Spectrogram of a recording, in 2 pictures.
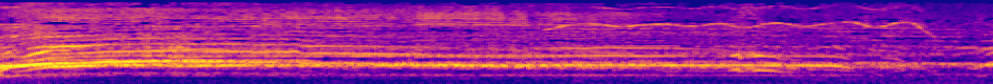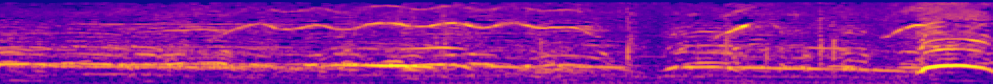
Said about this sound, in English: This is in a cobalt mine in the Congo. They had a little cave-in, you know. Apparently a pretty common occurrence down there because I found dozens of videos. Check this out. They cheer every time they rescue someone that the earth collapsed on.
